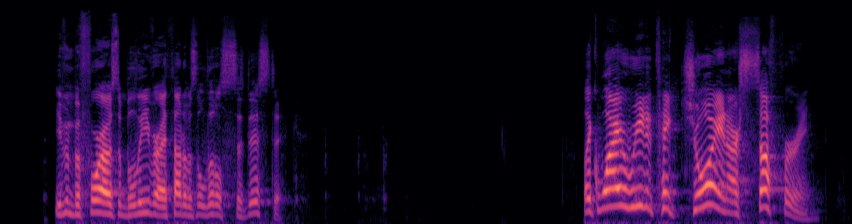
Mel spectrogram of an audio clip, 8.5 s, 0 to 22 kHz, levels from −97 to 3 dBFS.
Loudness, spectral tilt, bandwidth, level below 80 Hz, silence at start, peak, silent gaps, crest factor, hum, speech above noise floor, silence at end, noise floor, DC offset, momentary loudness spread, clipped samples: -30 LUFS; -4 dB/octave; 15 kHz; -78 dBFS; 0.55 s; -12 dBFS; none; 22 dB; none; over 59 dB; 0.45 s; under -90 dBFS; under 0.1%; 18 LU; under 0.1%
